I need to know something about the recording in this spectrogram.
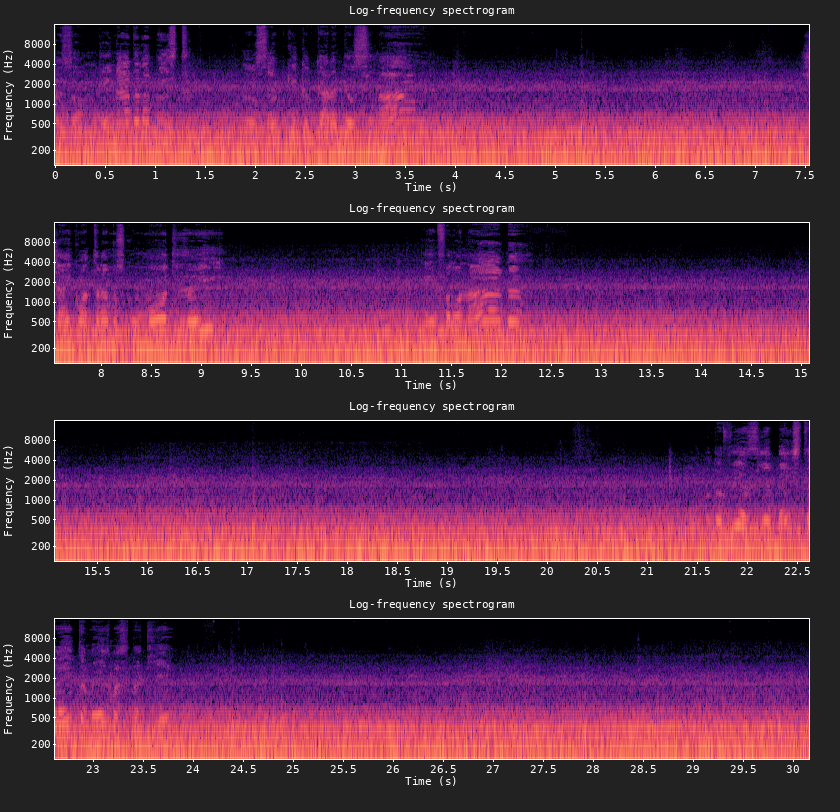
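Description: Truck cab at road speed: a steady low rumble of engine and road noise. Short stretches of an indistinct voice come and go over it.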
